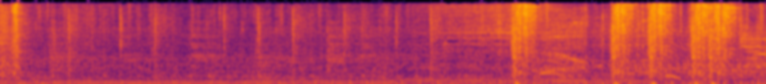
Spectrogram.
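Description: Revolver gunfire in Peaky Blinders VR rings out as several sharp, close shots in quick succession near the end, following a stretch of low game ambience and mechanical clicks.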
